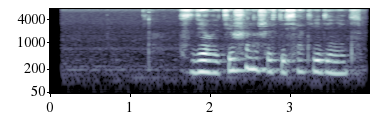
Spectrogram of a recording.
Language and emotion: Russian, neutral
